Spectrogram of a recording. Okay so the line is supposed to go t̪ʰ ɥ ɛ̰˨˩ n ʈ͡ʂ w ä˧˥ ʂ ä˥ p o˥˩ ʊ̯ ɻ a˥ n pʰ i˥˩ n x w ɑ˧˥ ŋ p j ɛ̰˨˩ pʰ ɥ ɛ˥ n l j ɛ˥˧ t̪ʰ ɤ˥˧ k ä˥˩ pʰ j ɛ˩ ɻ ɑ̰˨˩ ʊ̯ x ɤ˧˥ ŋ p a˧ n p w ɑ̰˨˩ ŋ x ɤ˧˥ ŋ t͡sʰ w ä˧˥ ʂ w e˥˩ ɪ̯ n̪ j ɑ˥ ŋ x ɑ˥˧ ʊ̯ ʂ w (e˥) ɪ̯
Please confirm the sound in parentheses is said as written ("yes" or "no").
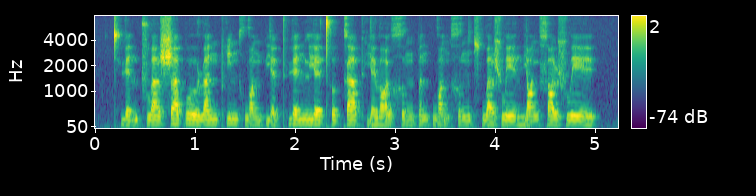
no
